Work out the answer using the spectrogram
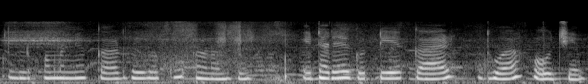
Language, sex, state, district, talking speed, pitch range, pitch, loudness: Odia, female, Odisha, Malkangiri, 80 wpm, 260-295 Hz, 280 Hz, -14 LUFS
